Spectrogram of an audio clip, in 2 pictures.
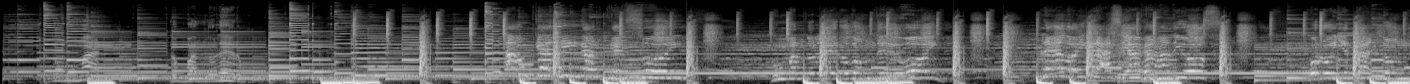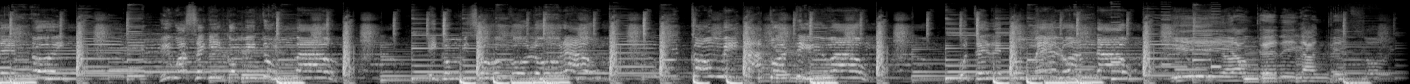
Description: Хип-хоп
Латиноамериканские
Реггетон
